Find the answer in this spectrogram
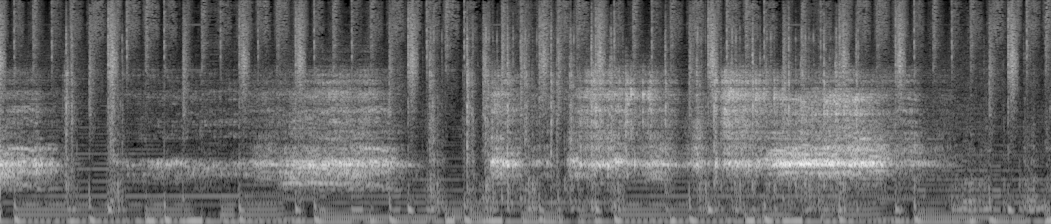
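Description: Jurassic World Roarivores Triceratops toy playing a series of recorded dinosaur roars through its small built-in speaker, a roar that sounds like it belongs to a Tyrannosaurus rex. A few mechanical clicks come from the button-driven head-ram mechanism, and background music runs under it.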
